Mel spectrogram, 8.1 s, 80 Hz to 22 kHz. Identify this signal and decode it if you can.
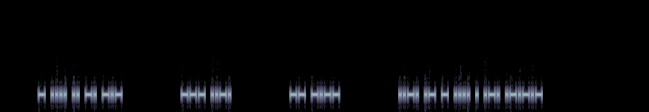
Morse code, heard as a keyed tone, about 46 wpm, 700 Hz. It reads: THINK OF MY FATHER.
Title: 4x Word-Spacing - Sentences from Top 300 Words - 45wpm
